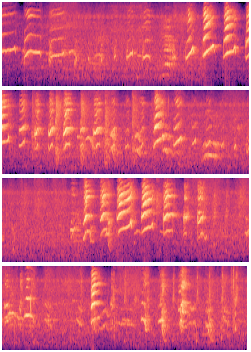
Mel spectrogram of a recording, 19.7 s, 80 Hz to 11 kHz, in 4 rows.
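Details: Newborn puppies, 19 days old, kept in a village, whimpering and squealing in a busy overlapping chorus; high, rising-falling yelps come in rapid bursts, several pups calling at once with brief pauses between clusters.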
